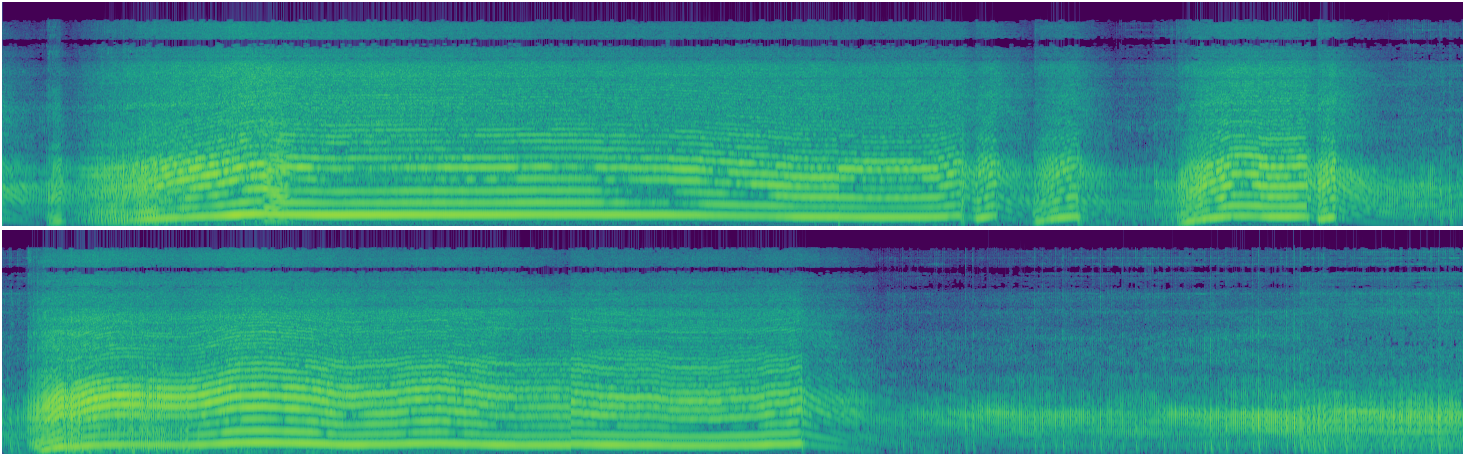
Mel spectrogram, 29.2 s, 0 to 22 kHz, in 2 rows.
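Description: Stihl 044 two-stroke chainsaw at full throttle cutting through the trunk, its pitch sagging and recovering under load, with the throttle let off and opened again several times. About 23 seconds in, the saw drops away, leaving a steady rushing noise.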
